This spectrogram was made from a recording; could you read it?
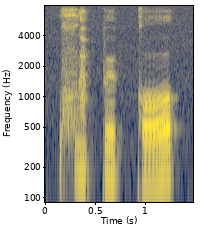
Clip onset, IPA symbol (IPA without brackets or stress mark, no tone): xʷ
